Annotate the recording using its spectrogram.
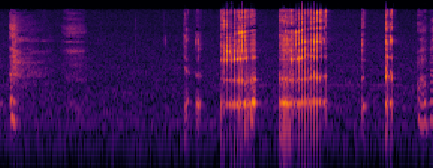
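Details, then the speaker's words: Child burping on purpose: two long, rumbling belches plus several short gulping sounds. "i'm gonna be doing some burps"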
